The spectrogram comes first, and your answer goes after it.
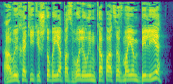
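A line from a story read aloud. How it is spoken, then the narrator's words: Angry question. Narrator (Russian): зло спросил Концевич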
